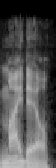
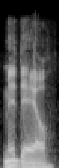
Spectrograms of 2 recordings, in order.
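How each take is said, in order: First: The first syllable sounds like 'my'. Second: The first syllable sounds like 'mid'. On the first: This is the usual way to say it. The speaker calls it right. "instead of Mydale" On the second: Someone else said it this way. The speaker calls it wrong. "the female voice on the emergency alert through the radio in Estevan pronounced it Midale"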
